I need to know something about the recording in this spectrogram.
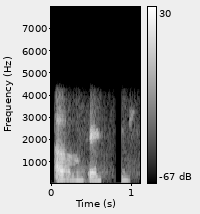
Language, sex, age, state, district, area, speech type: Bodo, female, 18-30, Assam, Kokrajhar, rural, conversation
